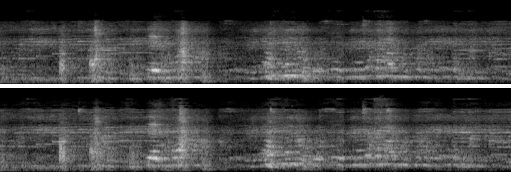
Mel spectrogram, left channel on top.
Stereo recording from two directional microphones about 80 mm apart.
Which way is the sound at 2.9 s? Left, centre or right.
Left.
